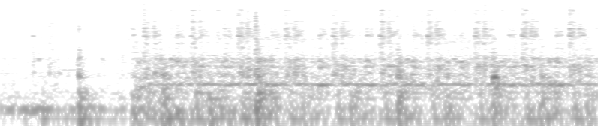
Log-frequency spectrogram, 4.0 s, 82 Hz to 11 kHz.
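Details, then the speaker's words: Brother Innovis A150 sewing denim at 2.5 mm stitch length, needle possibly worn from fleece: even quick mechanical ticking with light hum, earlier thumping mostly gone; normal sewing. "Okay, so the thumping sound is pretty much gone from before. It's a little bit."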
